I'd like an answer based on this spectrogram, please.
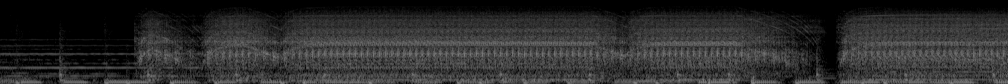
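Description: Electric stick blender with a wire whisk attachment running steadily as it beats eggs and condensed milk together in a stainless steel bowl. It starts about a second in and cuts out for a moment near the end before running again. Background music with a steady beat plays underneath.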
